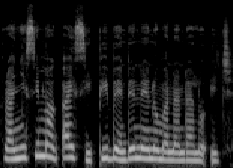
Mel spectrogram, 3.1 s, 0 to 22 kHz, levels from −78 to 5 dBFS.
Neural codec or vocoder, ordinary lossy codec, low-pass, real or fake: none; Opus, 64 kbps; 19.8 kHz; real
